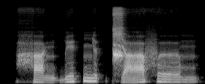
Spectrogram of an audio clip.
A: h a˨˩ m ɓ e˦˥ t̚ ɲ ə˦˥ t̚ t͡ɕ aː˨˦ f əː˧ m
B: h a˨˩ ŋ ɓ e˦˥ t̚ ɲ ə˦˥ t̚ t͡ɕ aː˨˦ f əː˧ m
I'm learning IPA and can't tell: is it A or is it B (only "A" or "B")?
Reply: B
